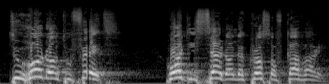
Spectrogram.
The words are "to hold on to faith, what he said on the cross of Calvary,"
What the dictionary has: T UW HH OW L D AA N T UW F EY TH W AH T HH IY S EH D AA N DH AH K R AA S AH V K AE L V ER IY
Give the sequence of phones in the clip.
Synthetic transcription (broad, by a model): T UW HH OW L D AA N T UW F EY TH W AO T HH IY S EH D AA N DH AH K R AA S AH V K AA V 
